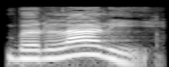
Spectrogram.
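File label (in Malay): "berlari", Malay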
